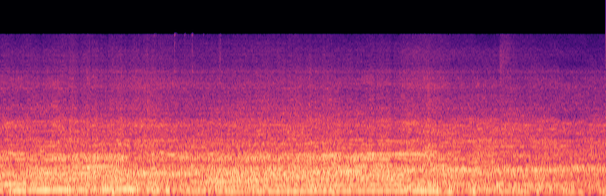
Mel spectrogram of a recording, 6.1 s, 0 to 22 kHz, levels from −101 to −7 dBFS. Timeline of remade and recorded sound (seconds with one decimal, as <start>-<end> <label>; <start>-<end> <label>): 0.0-0.9 remade; 0.9-2.7 recorded; 2.7-6.1 remade

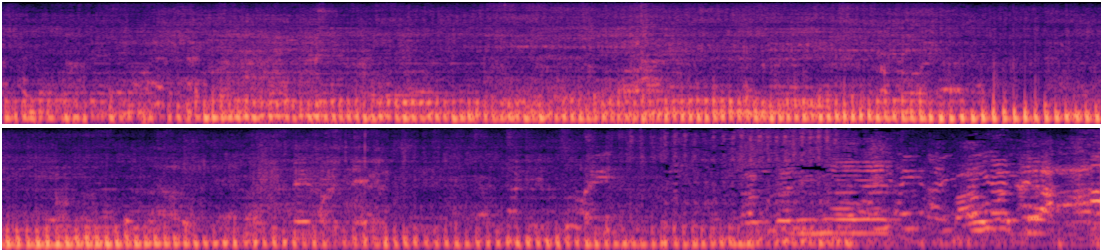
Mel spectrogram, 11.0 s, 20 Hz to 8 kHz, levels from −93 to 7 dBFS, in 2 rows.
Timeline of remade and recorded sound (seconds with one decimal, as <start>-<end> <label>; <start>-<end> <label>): 0.0-8.8 remade; 8.8-10.6 recorded; 10.6-11.0 remade

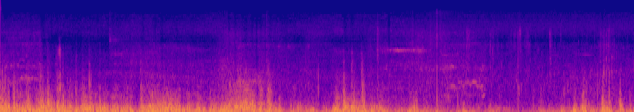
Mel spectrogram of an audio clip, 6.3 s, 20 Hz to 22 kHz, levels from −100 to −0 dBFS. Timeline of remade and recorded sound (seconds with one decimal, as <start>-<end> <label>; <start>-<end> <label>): 0.0-0.7 recorded; 0.7-4.5 remade; 4.5-6.3 recorded

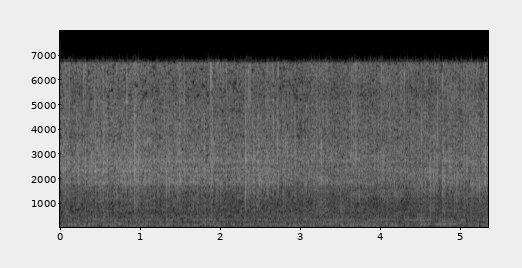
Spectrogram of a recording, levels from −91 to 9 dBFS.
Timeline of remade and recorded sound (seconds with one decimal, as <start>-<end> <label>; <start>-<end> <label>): 0.0-3.2 recorded; 3.2-5.4 remade

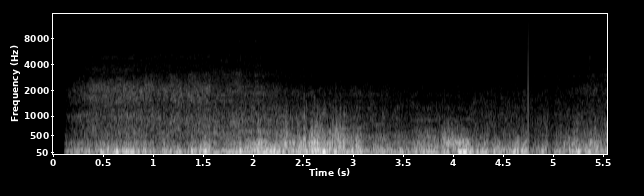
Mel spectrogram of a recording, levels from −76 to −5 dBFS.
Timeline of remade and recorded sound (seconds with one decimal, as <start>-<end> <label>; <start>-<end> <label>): 0.0-1.6 recorded; 1.6-2.3 remade; 2.3-2.9 recorded; 2.9-4.2 remade; 4.2-5.5 recorded

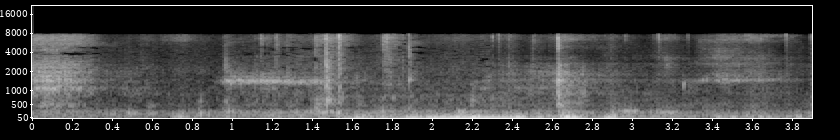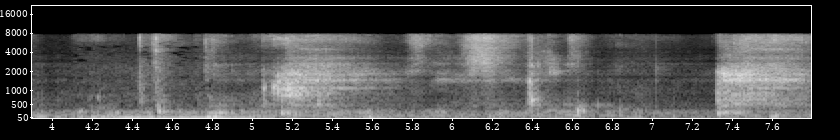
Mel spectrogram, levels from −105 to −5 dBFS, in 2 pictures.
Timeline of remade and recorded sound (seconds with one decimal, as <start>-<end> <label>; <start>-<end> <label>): 0.0-2.3 recorded; 2.3-4.1 remade; 4.1-4.8 recorded; 4.8-7.8 remade

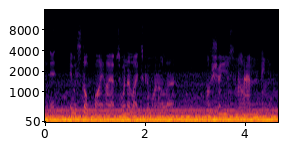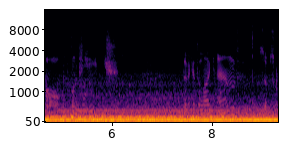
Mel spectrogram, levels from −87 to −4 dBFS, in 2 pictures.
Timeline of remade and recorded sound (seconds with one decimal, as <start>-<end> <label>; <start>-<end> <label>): 0.0-3.6 recorded; 3.6-5.6 remade; 5.6-9.3 recorded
